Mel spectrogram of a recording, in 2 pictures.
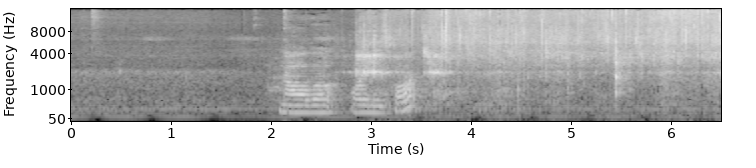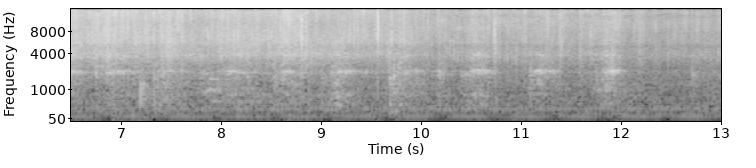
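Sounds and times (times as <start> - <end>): spatula scraping pan: 2.6 - 12.8
beans sizzling in oil: 2.6 - 13.0.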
